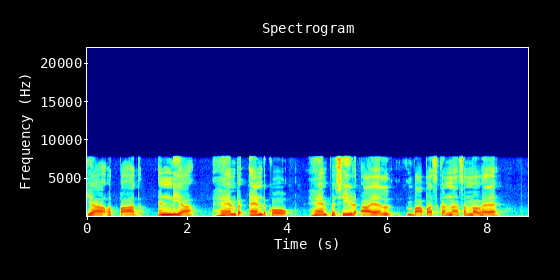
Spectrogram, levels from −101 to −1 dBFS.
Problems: none marked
